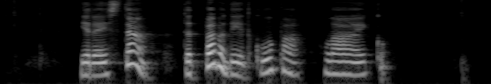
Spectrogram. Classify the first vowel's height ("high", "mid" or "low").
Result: low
